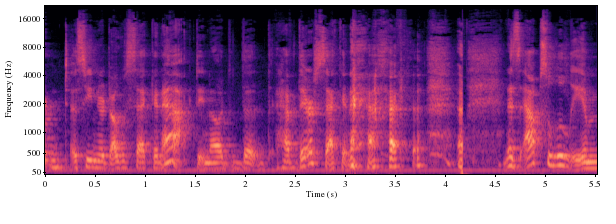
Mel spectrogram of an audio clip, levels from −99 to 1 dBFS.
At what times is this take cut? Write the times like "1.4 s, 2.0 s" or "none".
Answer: 4.2 s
